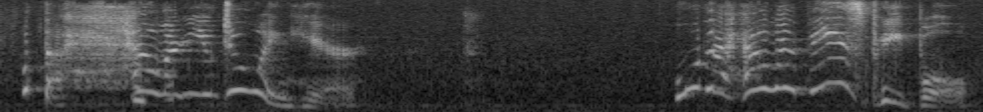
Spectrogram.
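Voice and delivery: very high, furious demand; screechy indignant questioning; outraged confrontation. Acted. Angry confrontation, acted character.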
